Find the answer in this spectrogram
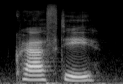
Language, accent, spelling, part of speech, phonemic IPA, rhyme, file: English, US, crafty, adjective, /ˈkɹæfti/, -æfti, En-us-crafty.ogg
- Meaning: 1. Skillful at deceiving others 2. Sneaky; surreptitious 3. Relating to, or characterized by, craft or skill; dexterous, clever 4. Magical or occult, or allegedly so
